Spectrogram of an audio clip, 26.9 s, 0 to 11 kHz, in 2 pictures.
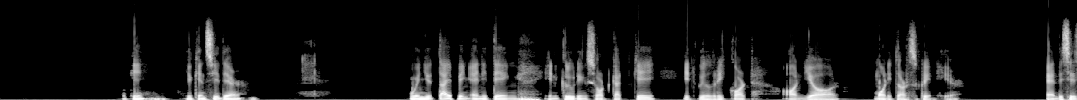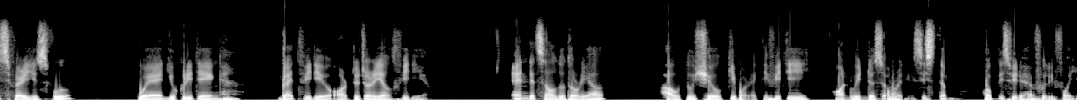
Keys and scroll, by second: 0.0-5.8 typing.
